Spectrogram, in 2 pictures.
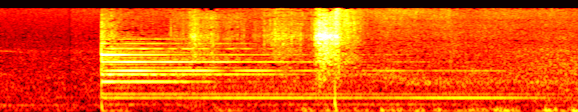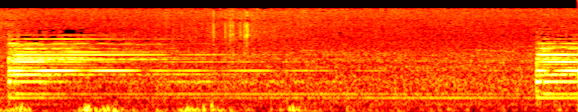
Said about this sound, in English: And then in the town center, it's just really quiet. The most exciting thing that happened when I was there, the church bells rang.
